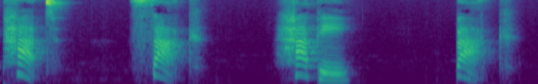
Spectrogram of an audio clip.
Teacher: notice it's a very spread vowel ah ah it's it's different to Spanish vowel ah in Spanish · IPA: /æ/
